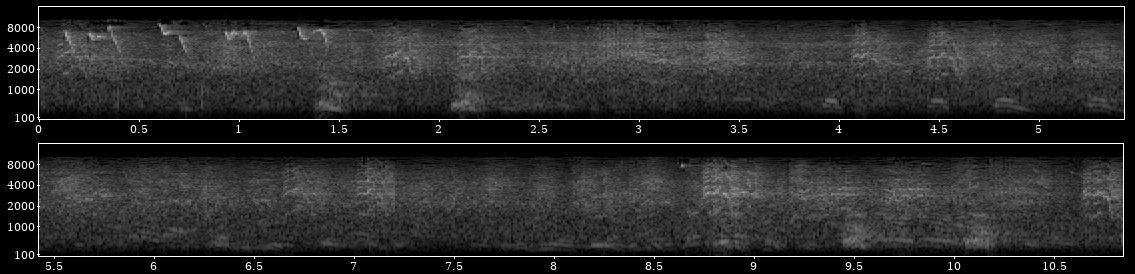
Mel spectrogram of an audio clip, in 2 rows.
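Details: Hooded siskin singing at a bird song contest in Quilmes, Argentina, 29 January 2017: a long, fast, twittering stream of high, buzzy and tinkling notes without pause, over a murmur of people's voices.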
